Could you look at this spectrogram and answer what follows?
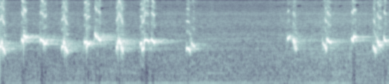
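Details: Bulbul lure sound of the sooty-headed bulbul. A fast series of bubbly whistled chirps for about two seconds, a short pause, then the bright, slurred notes resume at a slightly slower pace.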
